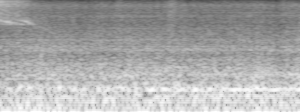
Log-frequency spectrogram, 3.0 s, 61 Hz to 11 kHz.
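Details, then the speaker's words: Warm Toyota Avanza/Daihatsu Xenia (old model, 1000 cc) idles high, steady and slow to drop, settling at 1200 rpm without AC and rising further with AC instead of the standard 900–1000; cause is a dirty idle speed control (ISC) valve. "Ini dia turunnya lama banget ya. Untuk RPM dia berhenti di 1200."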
